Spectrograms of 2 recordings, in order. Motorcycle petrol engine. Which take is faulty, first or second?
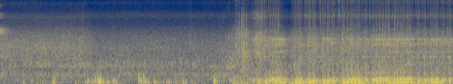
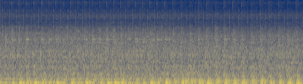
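first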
